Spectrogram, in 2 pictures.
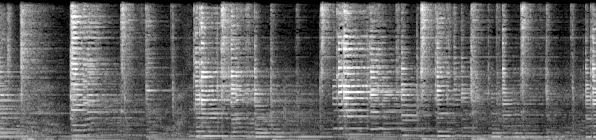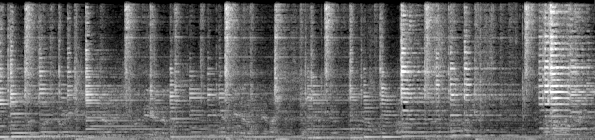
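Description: Nylon-string classical guitar plucked and strummed in a lively tune, over an electronic organ accompaniment that holds chords and plays a bass line.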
